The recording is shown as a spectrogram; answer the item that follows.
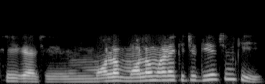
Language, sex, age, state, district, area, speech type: Bengali, male, 18-30, West Bengal, North 24 Parganas, urban, conversation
